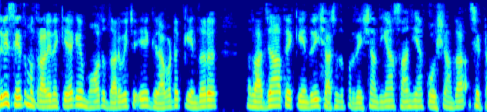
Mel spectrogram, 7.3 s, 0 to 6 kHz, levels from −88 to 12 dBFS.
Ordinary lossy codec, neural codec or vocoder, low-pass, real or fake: MP3, 32 kbps; none; 5.4 kHz; real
